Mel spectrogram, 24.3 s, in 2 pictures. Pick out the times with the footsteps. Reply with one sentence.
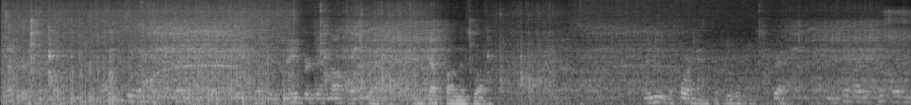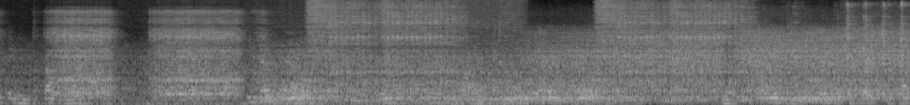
The footsteps can't be heard in this clip.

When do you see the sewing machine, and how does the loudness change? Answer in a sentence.
The sewing machine can be heard from 0.0 to 24.2 s, getting quieter then louder.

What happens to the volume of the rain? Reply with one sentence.
The loudness of the rain goes down, then up.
